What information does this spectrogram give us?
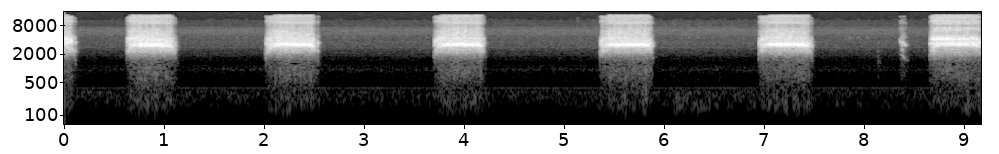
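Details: Nest-camera barn owl recording from 24 September 2015, with a parent feeding owlet number four; six broadband, hissing screeches, each under half a second, repeated regularly about every 1.6 seconds, plus one brief clipped note.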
